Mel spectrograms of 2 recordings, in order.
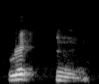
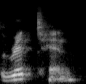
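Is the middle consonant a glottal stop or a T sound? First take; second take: glottal stop; T sound. First: The middle consonant is a glottal stop. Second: The middle consonant is a T sound. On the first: "you can also pronounce it as written ... it's glottal" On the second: "you can pronounce it as written"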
